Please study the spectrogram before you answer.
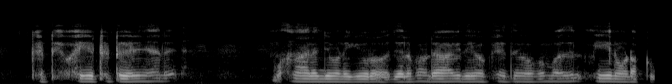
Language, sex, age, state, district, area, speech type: Malayalam, male, 60+, Kerala, Alappuzha, rural, spontaneous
